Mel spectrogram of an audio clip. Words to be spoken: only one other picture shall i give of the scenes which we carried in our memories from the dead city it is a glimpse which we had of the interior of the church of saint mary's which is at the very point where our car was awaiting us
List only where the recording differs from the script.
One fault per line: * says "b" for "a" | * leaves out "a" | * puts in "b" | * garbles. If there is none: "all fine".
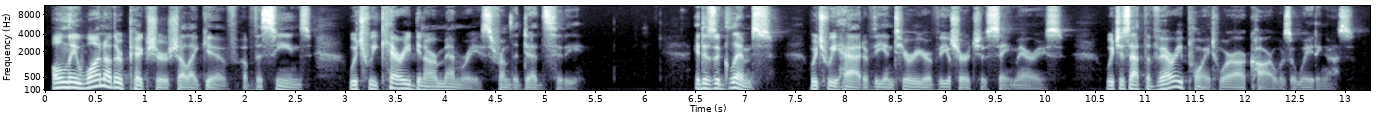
all fine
